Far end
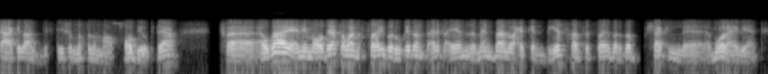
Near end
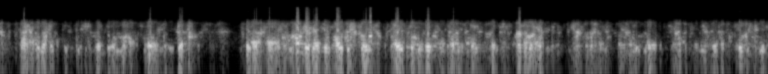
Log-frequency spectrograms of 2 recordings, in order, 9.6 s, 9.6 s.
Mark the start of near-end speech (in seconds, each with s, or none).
none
